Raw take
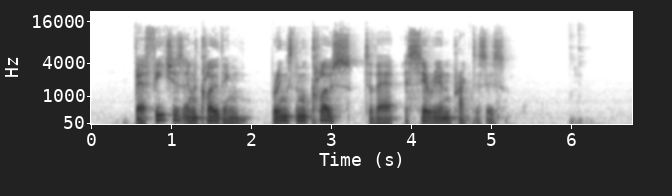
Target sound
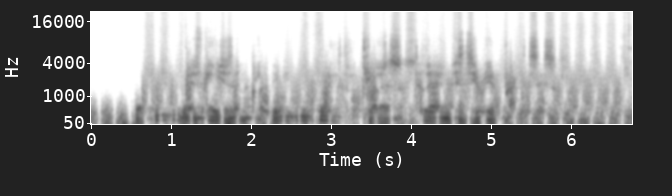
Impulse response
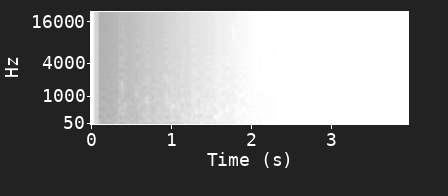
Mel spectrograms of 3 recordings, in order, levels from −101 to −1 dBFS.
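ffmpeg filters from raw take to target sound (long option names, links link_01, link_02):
-filter_complex "[0:a]aeval=exprs='val(0)+0.5*0.0119*sgn(val(0))':channel_layout=same,acompressor=threshold=-29dB:ratio=5,flanger=delay=8.3:depth=7.2:regen=66:speed=1.4:shape=sinusoidal,acrossover=split=2300[link_01][link_02];[link_01]aeval=exprs='val(0)*(1-1/2+1/2*cos(2*PI*5.2*n/s))':channel_layout=same[link_03];[link_02]aeval=exprs='val(0)*(1-1/2-1/2*cos(2*PI*5.2*n/s))':channel_layout=same[link_04];[link_03][link_04]amix=inputs=2:normalize=0,asoftclip=type=hard:threshold=-35dB,bass=frequency=250:gain=2,treble=frequency=4000:gain=-13,acrossover=split=480[link_05][link_06];[link_06]adelay=630[link_07];[link_05][link_07]amix=inputs=2:normalize=0,asettb=1/sr,asplit=3[link_08][link_09][link_10];[link_08]atrim=end=1.834[link_11];[link_09]atrim=start=1.83:end=2.4,asetpts=PTS-STARTPTS,afade=type=in:duration=0.004:curve=qsin,afade=type=out:start_time=0.566:duration=0.004:curve=qsin,adynamicsmooth=sensitivity=7.5:basefreq=1100[link_12];[link_10]atrim=start=2.396[link_13];[link_11][link_12]acrossfade=duration=0.004:curve1=hsin:curve2=qsin[link_14];[link_14][link_13]acrossfade=duration=0.004:curve1=qsin:curve2=hsin,volume=6dB"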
